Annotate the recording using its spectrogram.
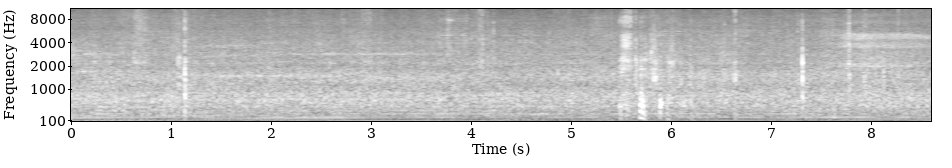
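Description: Faint clicks and rustles of hands working the string-and-button tie of a paper envelope, over a steady low hum, with a short laugh a little past halfway.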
